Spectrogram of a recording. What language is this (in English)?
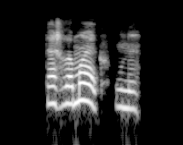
Bashkir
